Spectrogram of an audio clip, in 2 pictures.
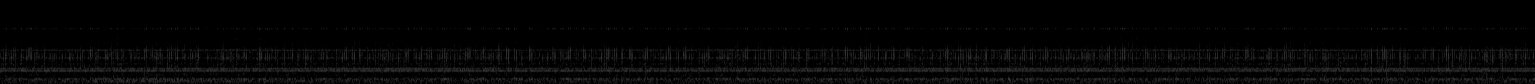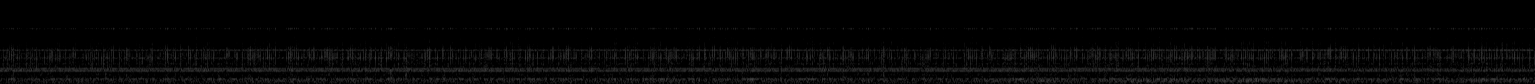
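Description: Near silence: a faint, steady electronic hum and hiss with a few fixed tones, unchanging throughout, typical of an idle broadcast feed.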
